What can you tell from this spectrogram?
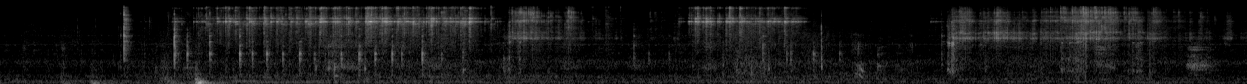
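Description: Jingling baby toy rattle being shaken in three bursts, with short quiet gaps between them.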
